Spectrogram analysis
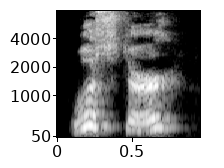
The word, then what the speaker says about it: Worcester: of his people which are in okay so Worcester turn to the dramatis personae that's how it's pronounced by the lights not more chest ER Worcester was Northumberland younger brother Northumberland its Henry Percy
